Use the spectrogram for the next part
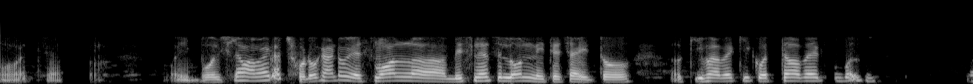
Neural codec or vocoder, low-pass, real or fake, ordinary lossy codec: none; 3.6 kHz; real; none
